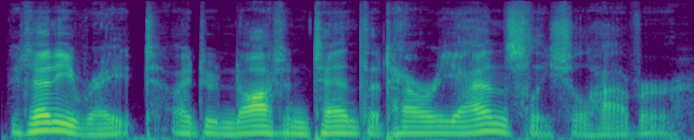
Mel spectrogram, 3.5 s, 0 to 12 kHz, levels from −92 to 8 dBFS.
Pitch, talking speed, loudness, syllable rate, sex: 115 Hz, 225 wpm, -20 LUFS, 5.5 syllables/s, male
